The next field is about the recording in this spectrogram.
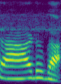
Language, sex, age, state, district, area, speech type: Malayalam, female, 60+, Kerala, Wayanad, rural, read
